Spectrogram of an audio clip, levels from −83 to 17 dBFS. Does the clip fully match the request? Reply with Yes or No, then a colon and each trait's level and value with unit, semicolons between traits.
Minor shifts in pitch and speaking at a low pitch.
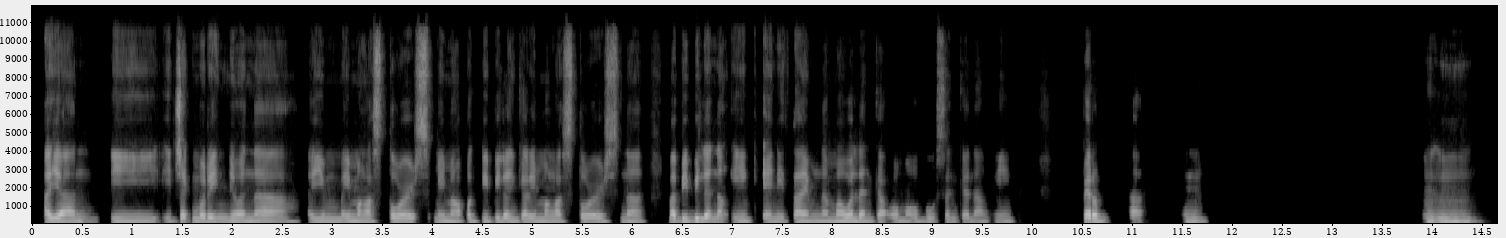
Yes: narrow, 1.9 semitones; low, 120 Hz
